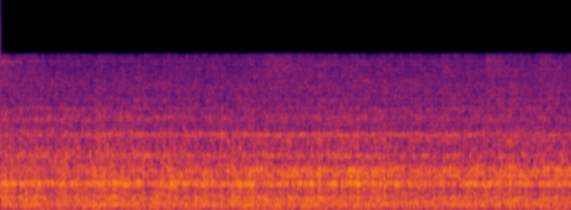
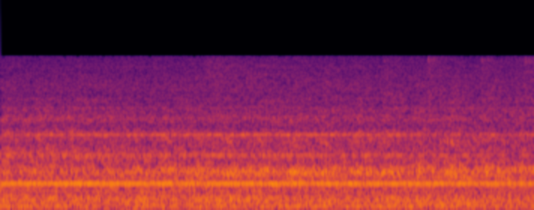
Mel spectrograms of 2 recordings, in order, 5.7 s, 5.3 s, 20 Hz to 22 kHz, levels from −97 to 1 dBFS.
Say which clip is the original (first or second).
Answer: second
